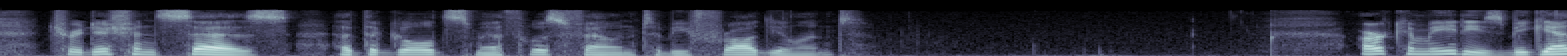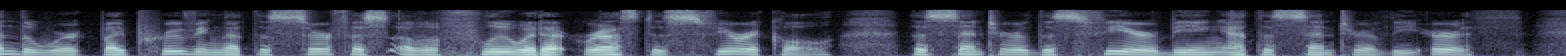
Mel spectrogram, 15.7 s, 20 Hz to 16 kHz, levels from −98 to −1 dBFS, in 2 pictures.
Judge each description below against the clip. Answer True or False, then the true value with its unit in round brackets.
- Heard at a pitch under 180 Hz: True (140 Hz)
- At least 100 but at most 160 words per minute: True (155 wpm)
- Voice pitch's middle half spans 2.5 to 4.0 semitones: True (3.6 semitones)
